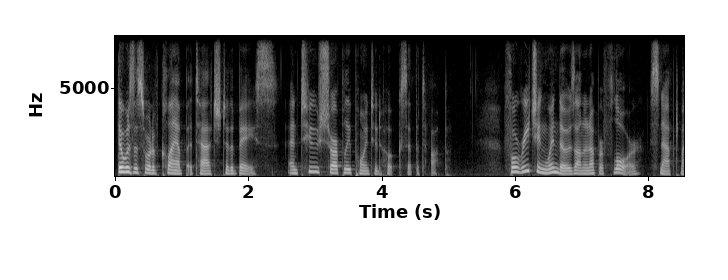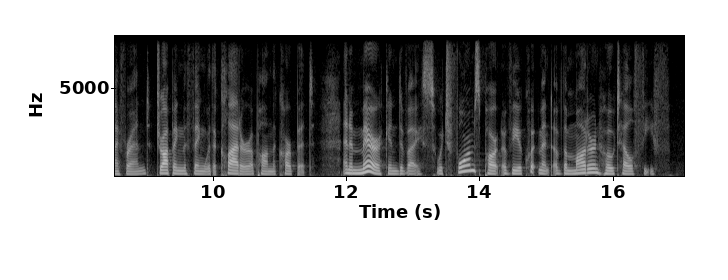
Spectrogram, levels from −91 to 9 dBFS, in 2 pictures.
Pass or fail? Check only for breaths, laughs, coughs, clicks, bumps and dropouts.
fail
